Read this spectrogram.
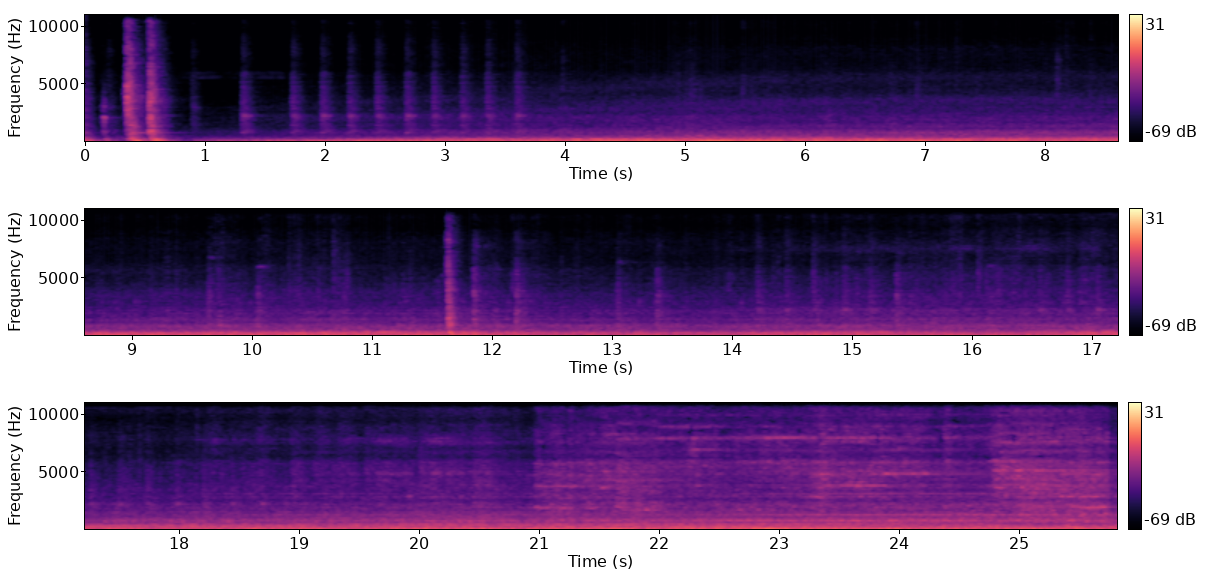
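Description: A train pulls away and rumbles faster through a tunnel.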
